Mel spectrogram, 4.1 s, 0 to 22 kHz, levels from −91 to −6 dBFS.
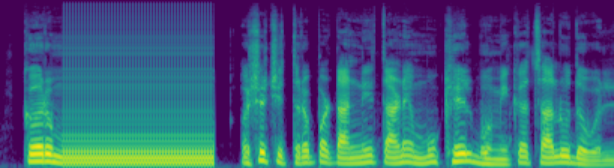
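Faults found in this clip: System hang loop, 0.42–1.42 s: steady 50 Hz buzz replaces the speech, with about a second of audio lost. Driver or host stall while the audio device replayed its ring buffer; the 20 ms loop period suggests a buffer of that length.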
